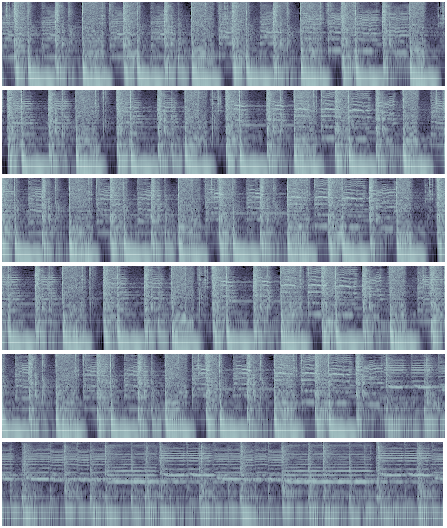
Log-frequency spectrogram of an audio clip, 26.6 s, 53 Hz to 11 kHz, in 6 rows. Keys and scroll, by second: 2.6 |, 7.0 \, 9.4 p, 12.9 Escape, 14.0 \, 18.7 Escape.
